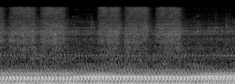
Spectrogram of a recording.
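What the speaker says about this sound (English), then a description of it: "and simply spray it till it comes clean on a piece of paper towel." Airbrush spraying water onto a paper towel during cleaning, a steady close hiss with a faint rhythmic pulsing, loud and continuous for a couple of seconds.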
